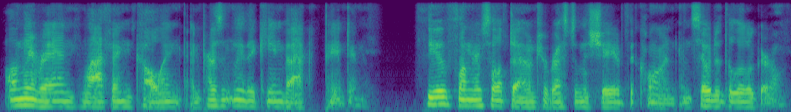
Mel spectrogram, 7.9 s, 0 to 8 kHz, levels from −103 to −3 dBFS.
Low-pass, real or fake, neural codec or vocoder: 7.2 kHz; fake; codec, 16 kHz, 2 kbps, FreqCodec, smaller model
